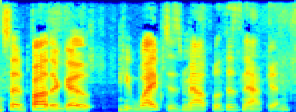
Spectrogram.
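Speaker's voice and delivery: lively bedtime-story read-aloud; reading to kids. Acted. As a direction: read it like you're sitting with your kids at bedtime. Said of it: "the same voice that I do for my kids".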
